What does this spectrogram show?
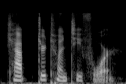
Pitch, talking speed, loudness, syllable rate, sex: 195 Hz, 145 wpm, -25 LUFS, 4.4 syllables/s, female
